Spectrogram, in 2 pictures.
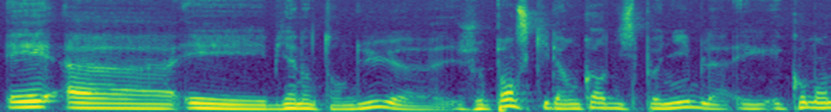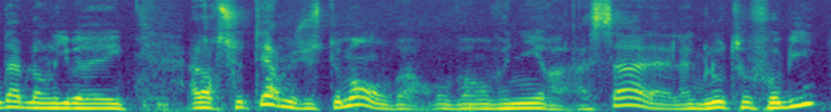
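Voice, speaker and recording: A man's voice: mid-range voice, animated, a little fast, dark tone, husky. A man in his fifties with a regional French accent, hosting a casual chat, hesitant, with many fillers and restarts. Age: 50s. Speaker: host.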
